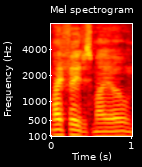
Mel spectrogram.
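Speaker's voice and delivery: ordinary delivery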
